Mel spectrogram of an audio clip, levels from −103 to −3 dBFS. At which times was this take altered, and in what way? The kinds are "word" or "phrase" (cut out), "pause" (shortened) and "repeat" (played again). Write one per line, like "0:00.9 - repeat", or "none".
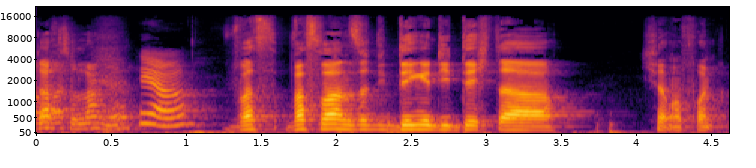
none

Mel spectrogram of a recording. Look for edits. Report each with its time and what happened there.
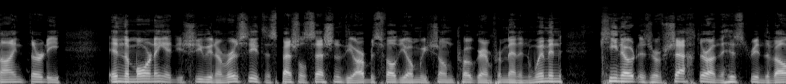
none

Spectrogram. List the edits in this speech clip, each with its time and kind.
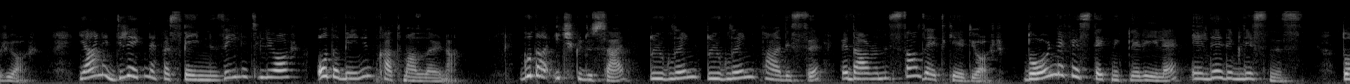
0:01.4 - word
0:01.8 - word
0:03.1 - pause
0:03.8 - word
0:07.0 - repeat
0:09.2 - word
0:10.1 - pause
0:11.9 - phrase

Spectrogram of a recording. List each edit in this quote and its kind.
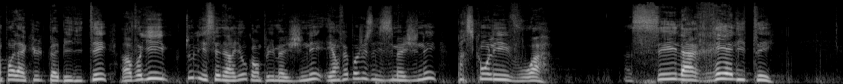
0:01.1 - pause

